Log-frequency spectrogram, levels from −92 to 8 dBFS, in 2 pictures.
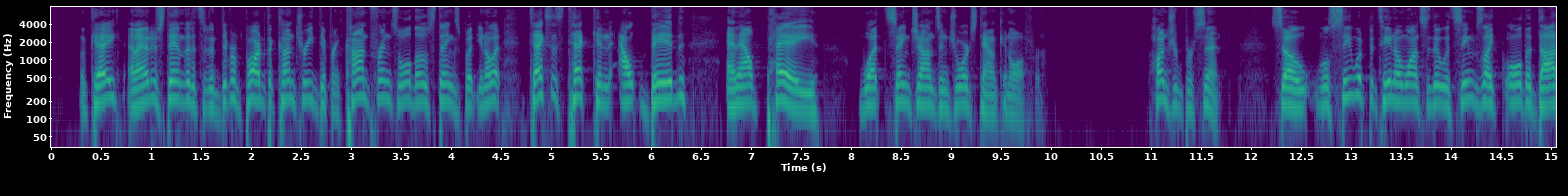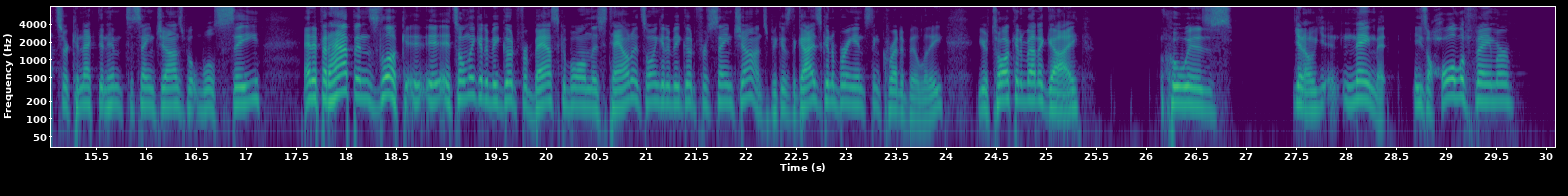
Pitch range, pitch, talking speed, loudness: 165-205 Hz, 185 Hz, 215 wpm, -35 LUFS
